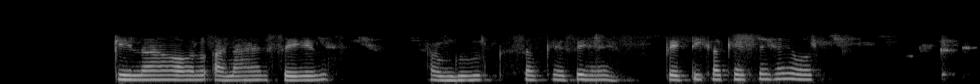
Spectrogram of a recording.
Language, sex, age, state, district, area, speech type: Hindi, female, 30-45, Uttar Pradesh, Chandauli, urban, conversation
